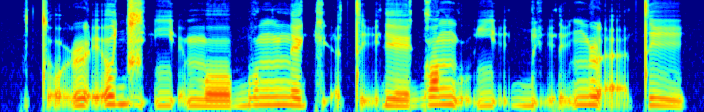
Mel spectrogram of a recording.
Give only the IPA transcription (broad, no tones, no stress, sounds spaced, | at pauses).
t o̰ ɭ ḛ o̯ d͡ʑ ḭ ʎ ḛ m o b o ŋ n e kʲ æ̰ t ḭ ɾʲ e ɡ ɒ ŋ ṵ ʎ ḭ ɓ ḭ ɾ ḭ ŋ ɭ æ̰ t i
